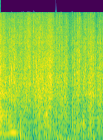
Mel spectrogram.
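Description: Brown paper wrapping on a large cardboard box being torn and crumpled by hand, a steady rustling and tearing, with a brief voice sound at the very start.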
